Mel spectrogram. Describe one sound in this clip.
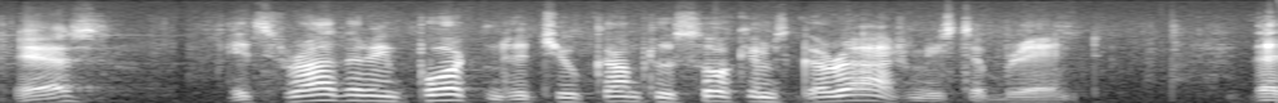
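An elderly man speaks cheerfully over a telephone.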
